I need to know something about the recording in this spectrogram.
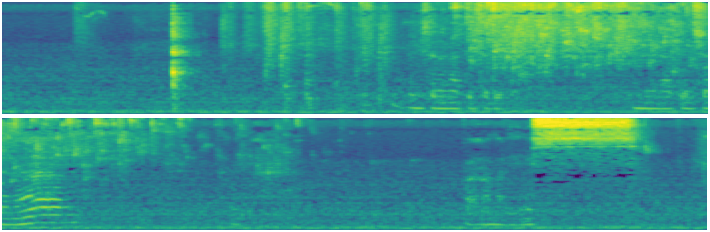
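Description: Water splashing in a stainless steel bowl over a steel kitchen sink as rinse water is handled, with a hissy splashing spell in the middle. A sharp click comes about a second in, and a voice murmurs briefly a few times.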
